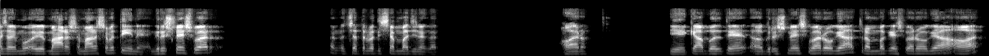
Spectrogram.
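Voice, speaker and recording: A man's voice: on the high side, pushed and bright, dry recording. A man teaching a live chemistry class with a sore, strained throat, constantly quizzing his students and scolding them.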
